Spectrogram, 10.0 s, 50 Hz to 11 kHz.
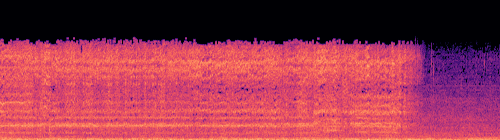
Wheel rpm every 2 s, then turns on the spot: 160, 160, 160, 170, 20.
none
